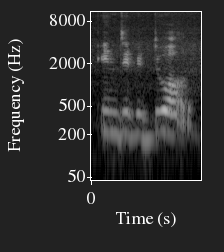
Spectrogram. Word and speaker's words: individual: the right one or the correct one is individual in the yeah the writing is individual individual individual individual is in the third syllable yes third syllable right okay stress heart here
